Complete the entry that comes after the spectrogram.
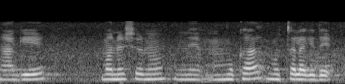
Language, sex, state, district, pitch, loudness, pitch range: Kannada, female, Karnataka, Bidar, 235 Hz, -15 LUFS, 225-245 Hz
